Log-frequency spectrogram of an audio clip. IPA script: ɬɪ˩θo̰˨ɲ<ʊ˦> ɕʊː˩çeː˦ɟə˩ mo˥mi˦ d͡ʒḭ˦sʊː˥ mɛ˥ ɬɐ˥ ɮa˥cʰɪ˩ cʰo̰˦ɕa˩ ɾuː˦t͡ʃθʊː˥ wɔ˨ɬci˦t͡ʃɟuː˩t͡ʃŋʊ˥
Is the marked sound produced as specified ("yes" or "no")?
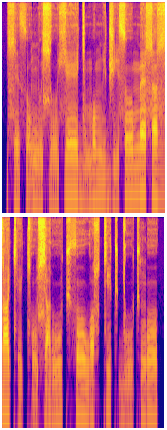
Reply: no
